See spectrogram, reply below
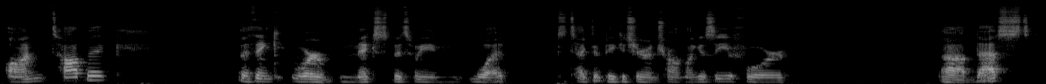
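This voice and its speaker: A man's voice: medium pitch, slow, long pauses, pushed and bright, slightly rough. A man co-hosting a pop culture podcast, talking casually in an informal discussion. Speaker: podcast co-host.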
